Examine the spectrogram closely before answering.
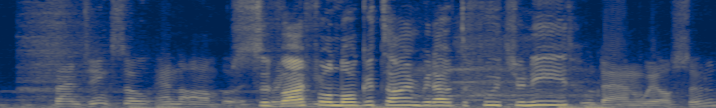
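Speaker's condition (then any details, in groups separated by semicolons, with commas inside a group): No condition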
